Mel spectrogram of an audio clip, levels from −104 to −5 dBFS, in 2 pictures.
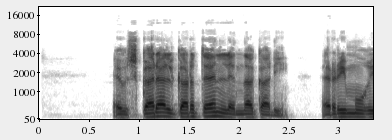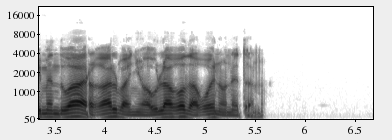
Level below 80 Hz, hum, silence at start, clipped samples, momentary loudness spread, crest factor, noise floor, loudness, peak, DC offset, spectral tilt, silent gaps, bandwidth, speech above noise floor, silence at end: -64 dBFS; none; 0.75 s; under 0.1%; 13 LU; 18 dB; -88 dBFS; -18 LUFS; -2 dBFS; under 0.1%; -6 dB/octave; none; 8.4 kHz; 70 dB; 1.1 s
